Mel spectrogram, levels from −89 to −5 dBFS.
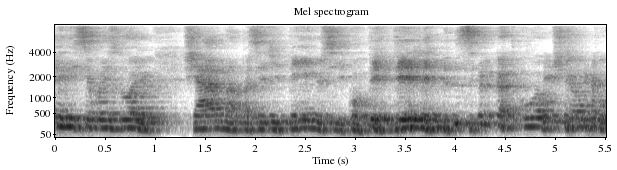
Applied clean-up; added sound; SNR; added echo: none; none; none; reverberation time 0.6 s.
